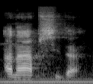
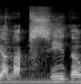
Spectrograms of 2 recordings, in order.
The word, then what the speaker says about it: anápsida: Você pode também chamar de anapsida ou diapsida. Tá? Já vi as pessoas utilizando ambas as pronúncias. Eu falo muito anápsida, diápsida.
